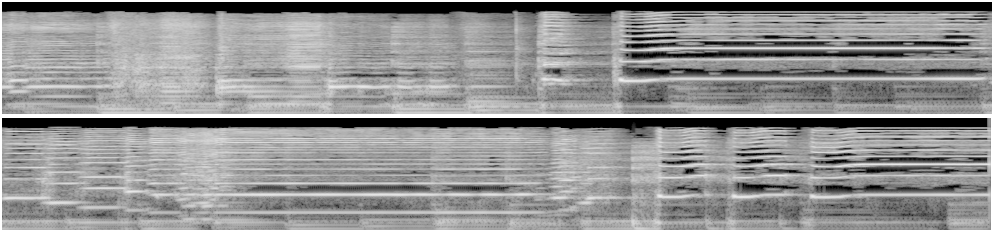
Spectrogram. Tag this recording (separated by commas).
woodwind instrument, Harmonica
